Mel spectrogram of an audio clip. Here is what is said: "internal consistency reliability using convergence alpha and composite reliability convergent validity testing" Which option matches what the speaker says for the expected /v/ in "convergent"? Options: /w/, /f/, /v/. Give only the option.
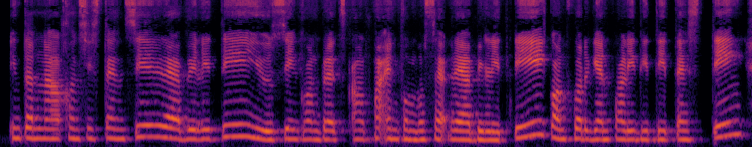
/f/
